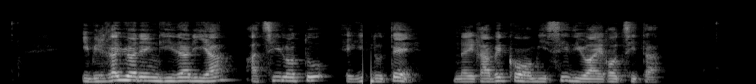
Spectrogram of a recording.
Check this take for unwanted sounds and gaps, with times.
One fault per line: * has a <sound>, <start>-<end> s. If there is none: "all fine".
* has a dropout, 3.6-3.7 s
